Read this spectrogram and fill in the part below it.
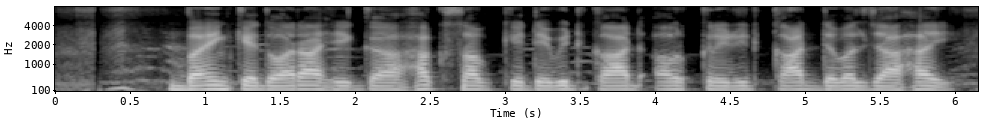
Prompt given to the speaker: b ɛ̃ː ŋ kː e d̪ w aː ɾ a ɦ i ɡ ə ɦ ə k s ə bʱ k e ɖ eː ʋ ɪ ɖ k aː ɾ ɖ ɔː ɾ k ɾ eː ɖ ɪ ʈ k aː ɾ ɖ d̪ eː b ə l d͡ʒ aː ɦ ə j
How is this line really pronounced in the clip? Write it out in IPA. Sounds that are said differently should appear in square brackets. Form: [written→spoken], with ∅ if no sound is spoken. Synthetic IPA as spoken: b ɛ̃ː ŋ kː e d̪ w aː ɾ a ɦ i ɡ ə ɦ ə k s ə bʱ k e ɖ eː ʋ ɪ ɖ k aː ɾ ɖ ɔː ɾ k ɾ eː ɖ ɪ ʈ k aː ɾ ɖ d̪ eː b ə l d͡ʒ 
